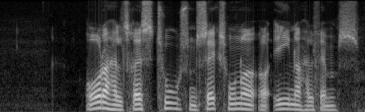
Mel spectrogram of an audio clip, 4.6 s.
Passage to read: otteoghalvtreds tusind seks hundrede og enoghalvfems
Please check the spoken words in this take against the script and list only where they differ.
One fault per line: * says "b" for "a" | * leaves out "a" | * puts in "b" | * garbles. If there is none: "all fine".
all fine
